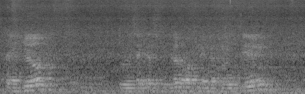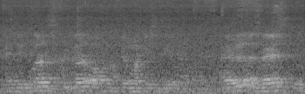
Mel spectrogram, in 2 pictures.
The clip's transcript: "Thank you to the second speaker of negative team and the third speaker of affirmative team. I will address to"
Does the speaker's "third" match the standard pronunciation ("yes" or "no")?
no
